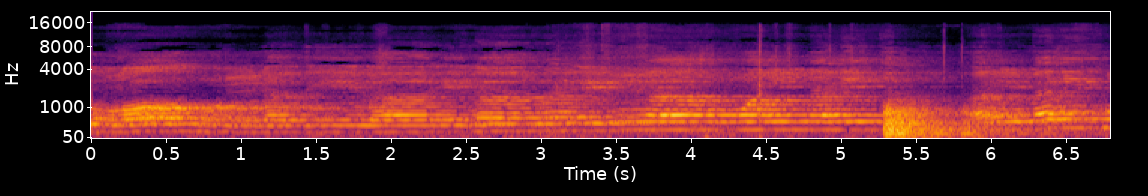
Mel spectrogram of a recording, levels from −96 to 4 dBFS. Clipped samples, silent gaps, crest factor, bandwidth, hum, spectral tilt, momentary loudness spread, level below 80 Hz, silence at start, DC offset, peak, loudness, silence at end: under 0.1%; none; 18 dB; 15.5 kHz; none; -6 dB/octave; 10 LU; -42 dBFS; 0 s; under 0.1%; -2 dBFS; -20 LUFS; 0 s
